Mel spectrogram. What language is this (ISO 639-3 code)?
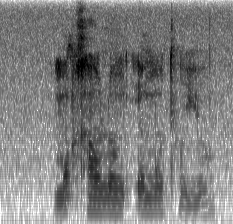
tsn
